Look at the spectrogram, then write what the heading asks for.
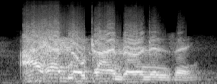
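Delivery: normal talking voice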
